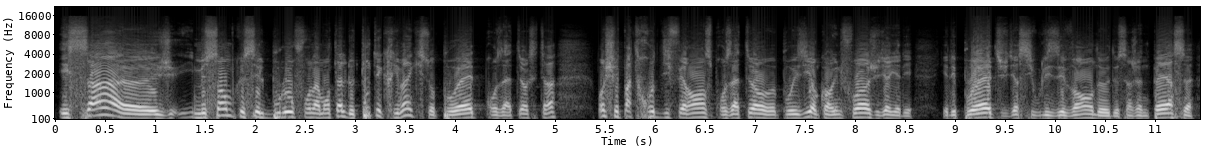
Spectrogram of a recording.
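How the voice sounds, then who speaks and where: Guy on a panel talking it through, keeps restarting and repeating, mid pitch, dry close sound. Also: darkish tone, no room sound. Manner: emphatic, restarts and repeats words, acts out sounds. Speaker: guest author on a panel. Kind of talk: animated lecture-style explanation.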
